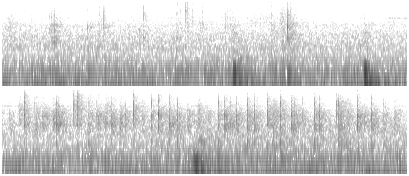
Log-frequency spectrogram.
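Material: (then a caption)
Cardboard. A closed cardboard eyeshadow palette, held upright, is tapped rapidly with long nails. Quick, dry, clicky taps run throughout, with a few slightly louder knocks standing out over a steady low background hum.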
